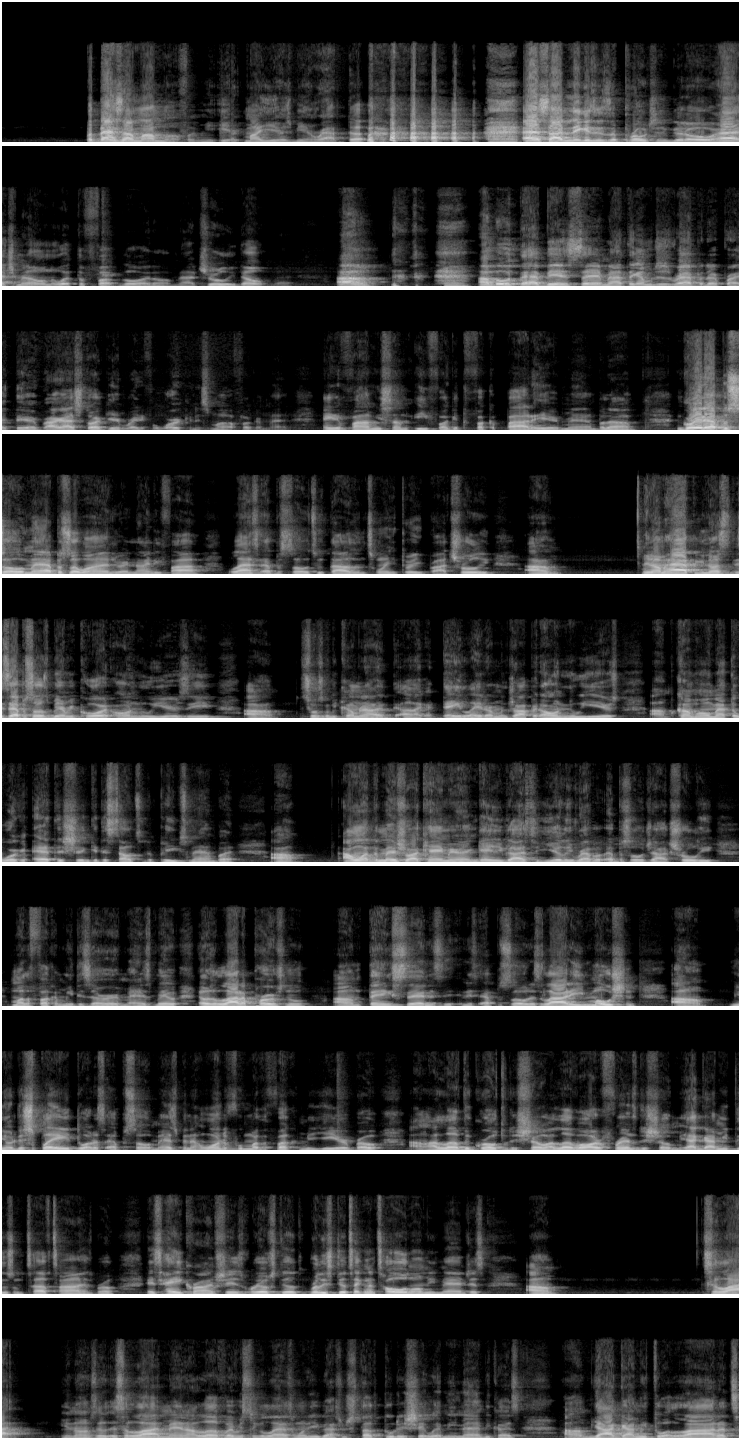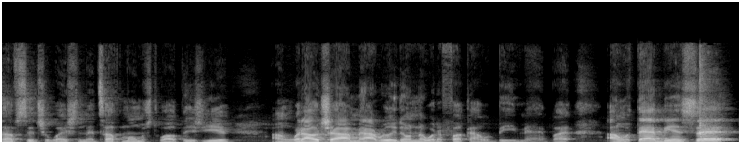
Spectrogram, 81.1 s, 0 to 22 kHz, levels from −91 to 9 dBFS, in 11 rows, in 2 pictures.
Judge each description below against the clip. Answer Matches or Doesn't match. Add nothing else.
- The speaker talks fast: Matches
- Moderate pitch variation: Matches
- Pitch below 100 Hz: Matches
